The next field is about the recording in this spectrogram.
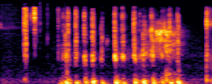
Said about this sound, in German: was tippst du denn da?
